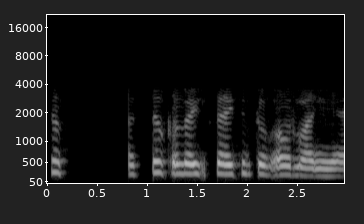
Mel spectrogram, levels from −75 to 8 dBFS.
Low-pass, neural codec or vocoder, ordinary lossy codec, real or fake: 3.6 kHz; codec, 16 kHz, 4 kbps, FunCodec, trained on LibriTTS, 50 frames a second; none; fake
